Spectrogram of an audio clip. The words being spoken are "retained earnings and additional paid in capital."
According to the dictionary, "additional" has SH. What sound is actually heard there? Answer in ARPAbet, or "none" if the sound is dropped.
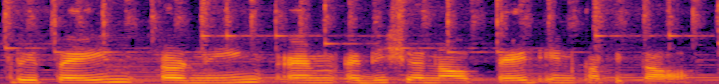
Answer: none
